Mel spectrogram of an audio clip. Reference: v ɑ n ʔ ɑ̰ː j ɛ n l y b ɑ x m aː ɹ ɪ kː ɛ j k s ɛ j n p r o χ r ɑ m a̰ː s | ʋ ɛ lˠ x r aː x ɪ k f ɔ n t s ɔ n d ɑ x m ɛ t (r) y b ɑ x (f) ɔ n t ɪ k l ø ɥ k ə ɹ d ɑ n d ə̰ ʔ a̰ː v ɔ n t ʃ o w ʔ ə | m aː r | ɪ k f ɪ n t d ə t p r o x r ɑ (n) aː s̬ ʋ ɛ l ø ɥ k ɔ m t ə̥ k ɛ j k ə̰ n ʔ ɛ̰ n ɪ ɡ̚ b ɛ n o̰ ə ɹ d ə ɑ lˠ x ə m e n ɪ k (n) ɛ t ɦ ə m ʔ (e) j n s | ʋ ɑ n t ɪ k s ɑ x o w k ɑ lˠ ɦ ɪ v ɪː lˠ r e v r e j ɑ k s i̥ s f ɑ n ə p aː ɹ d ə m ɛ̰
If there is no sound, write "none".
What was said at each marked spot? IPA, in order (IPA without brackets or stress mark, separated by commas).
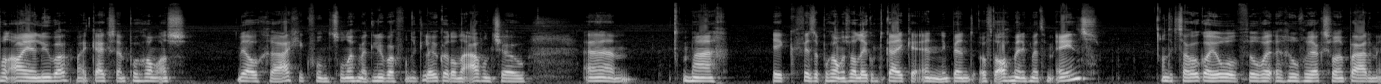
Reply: l, f, m, m, e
